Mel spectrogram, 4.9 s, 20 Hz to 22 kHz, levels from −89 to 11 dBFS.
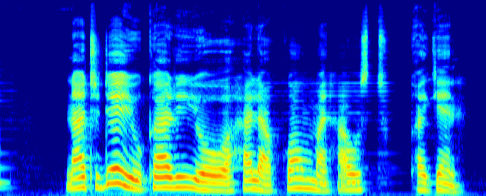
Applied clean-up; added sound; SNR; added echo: neural mask model DeepFilterNet 3.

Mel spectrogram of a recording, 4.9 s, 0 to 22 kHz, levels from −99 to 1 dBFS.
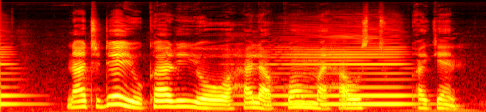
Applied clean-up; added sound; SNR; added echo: none; Bowed string instrument; 6 dB; none.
